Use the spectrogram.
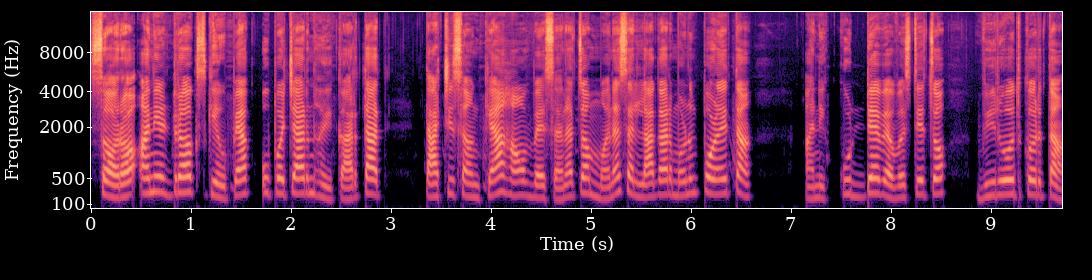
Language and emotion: Goan Konkani, disgusted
